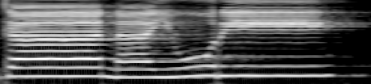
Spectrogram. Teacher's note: Huruf ra dibunyikan secara tarqiq sebab berbaris kasrah, maka dibacanya tipis.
